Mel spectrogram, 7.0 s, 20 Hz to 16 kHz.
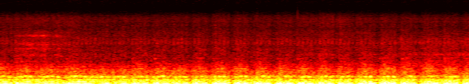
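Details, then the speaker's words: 2013 Chevy Cruze with low power, won't exceed about 30 mph, MAP performance code: uneven loping idle that worsens, fuel trims maxed and climbing; vacuum leak. "it's starting to get worse and worse and you can see the field trends are climbing we have a vacuum leak"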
